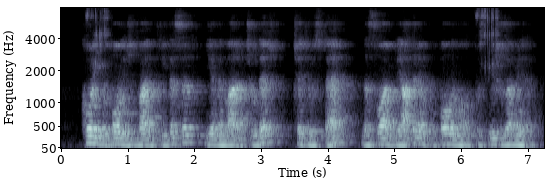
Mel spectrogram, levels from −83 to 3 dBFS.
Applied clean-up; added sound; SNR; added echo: neural separator model SepFormer DNS4.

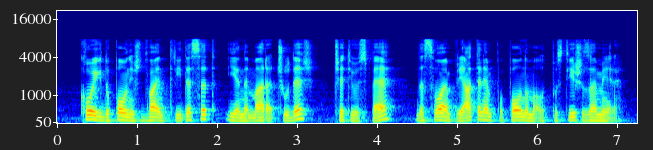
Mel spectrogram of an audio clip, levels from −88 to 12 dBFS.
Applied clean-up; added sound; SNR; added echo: none; none; none; none.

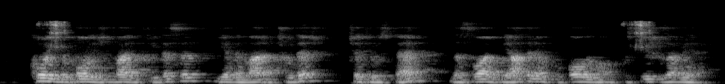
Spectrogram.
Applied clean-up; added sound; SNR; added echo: classical method WPE with log-MMSE.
